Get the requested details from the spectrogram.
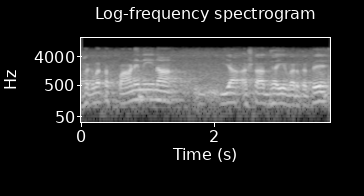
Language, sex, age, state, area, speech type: Sanskrit, male, 18-30, Madhya Pradesh, rural, spontaneous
